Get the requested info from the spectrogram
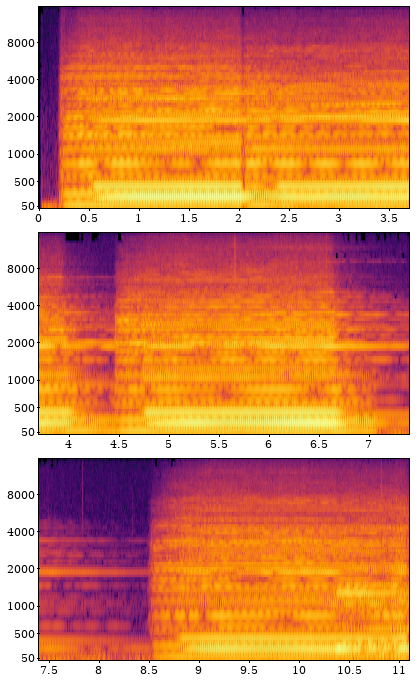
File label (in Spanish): musica electroacustica espanola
